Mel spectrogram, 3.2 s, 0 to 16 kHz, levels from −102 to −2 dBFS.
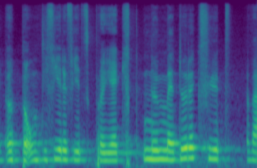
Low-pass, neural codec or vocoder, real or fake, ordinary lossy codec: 14.4 kHz; autoencoder, 48 kHz, 32 numbers a frame, DAC-VAE, trained on Japanese speech; fake; none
